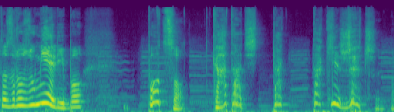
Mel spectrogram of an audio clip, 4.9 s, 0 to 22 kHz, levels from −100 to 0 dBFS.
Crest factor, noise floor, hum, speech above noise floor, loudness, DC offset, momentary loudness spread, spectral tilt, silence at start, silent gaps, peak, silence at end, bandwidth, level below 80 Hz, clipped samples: 16 dB; -42 dBFS; none; 26 dB; -17 LUFS; under 0.1%; 17 LU; -5 dB/octave; 0 s; none; 0 dBFS; 0 s; 16.5 kHz; -36 dBFS; under 0.1%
